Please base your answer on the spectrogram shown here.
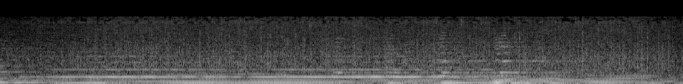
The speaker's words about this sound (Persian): داره بارون میاد، بهتر زودتر بریم امارات.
